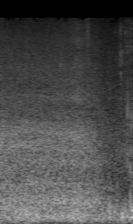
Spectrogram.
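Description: Steady rushing noise of strong wind over the microphone, mixed with the sea's surf, easing off near the end.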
